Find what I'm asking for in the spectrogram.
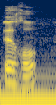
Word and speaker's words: euros: Par exemple, vous voulez un billet aller-retour Paris-Lyon, vous payez 35 euros au lieu de 70 euros. Attention, il faut bien prononcer euros. Euros. 70 euros. 35 euros. C'est une carte très intéressante.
